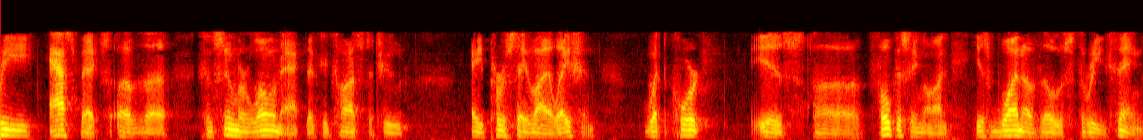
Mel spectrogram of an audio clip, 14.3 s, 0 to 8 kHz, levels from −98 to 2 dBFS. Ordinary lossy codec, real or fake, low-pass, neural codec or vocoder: AAC, 16 kbps; fake; 7.2 kHz; codec, 16 kHz in and 24 kHz out, 2.2 kbps, FireRedTTS-2 codec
